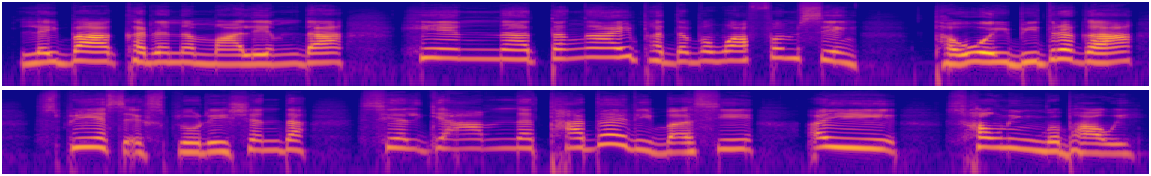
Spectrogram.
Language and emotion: Manipuri, angry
